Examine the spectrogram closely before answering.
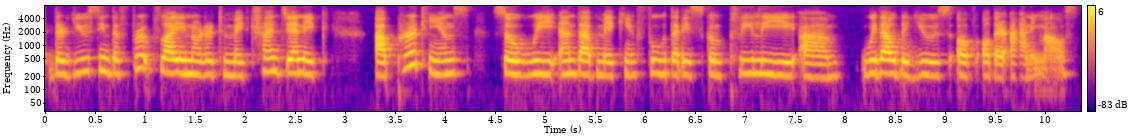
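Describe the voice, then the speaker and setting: A woman's voice: a little high, clean tone. A woman in her thirties from Ecuador, a postdoctoral researcher giving a casual science workshop to teachers with frequent fillers and restarts. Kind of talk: workshop presentation.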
